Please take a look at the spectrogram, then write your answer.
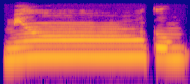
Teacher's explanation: منکم نون کی آواز باریک ہو جائے گی اور ناک میں چھپ جائے گی اور تھوڑی دیر رکے گی ناک میں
